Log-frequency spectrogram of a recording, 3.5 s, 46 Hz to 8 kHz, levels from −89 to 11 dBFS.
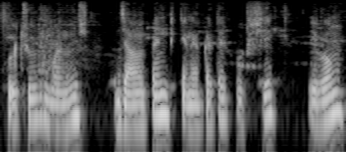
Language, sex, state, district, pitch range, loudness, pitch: Bengali, male, West Bengal, North 24 Parganas, 115-155 Hz, -18 LUFS, 140 Hz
